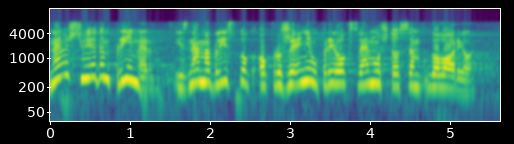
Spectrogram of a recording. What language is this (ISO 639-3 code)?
srp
